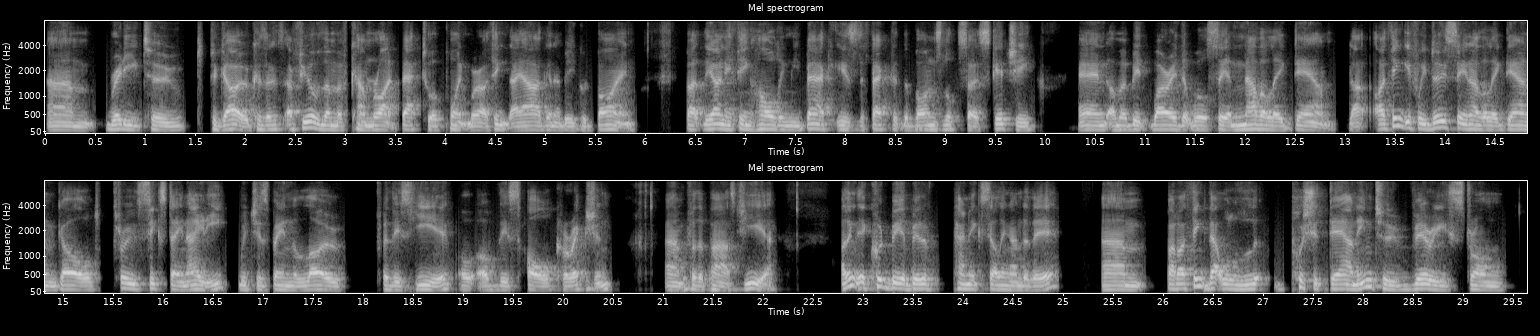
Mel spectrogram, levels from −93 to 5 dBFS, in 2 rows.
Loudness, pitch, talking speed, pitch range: -21 LUFS, 110 Hz, 220 wpm, 105-125 Hz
